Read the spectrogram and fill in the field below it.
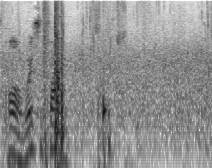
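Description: An axe chops into wood.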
